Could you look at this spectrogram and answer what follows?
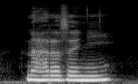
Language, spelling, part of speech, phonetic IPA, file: Czech, nahrazení, noun, [ˈnaɦrazɛɲiː], Cs-nahrazení.ogg
- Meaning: replacement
